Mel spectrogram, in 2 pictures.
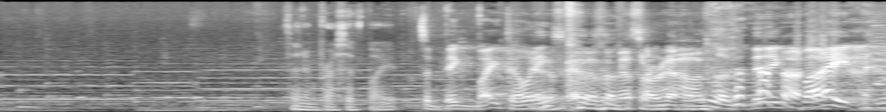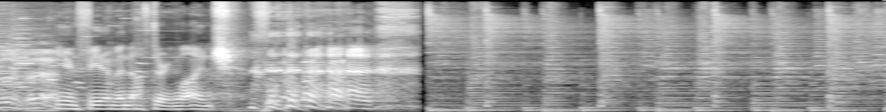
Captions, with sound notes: ( light music) - it an impressive bite. - It's a big bite Tony. - He is kind not messing around. - Its a big bite. - we didn't feed enough during lunch. (laughing) (light music)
